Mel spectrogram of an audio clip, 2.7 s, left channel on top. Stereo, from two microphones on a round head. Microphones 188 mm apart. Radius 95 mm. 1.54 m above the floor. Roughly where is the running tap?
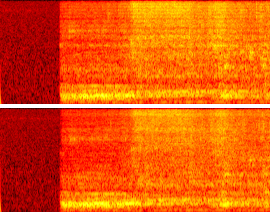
Left.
